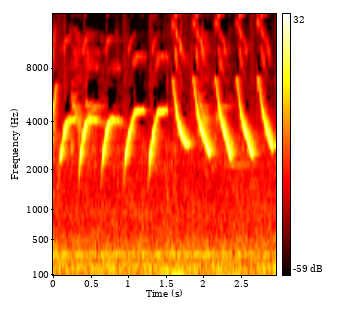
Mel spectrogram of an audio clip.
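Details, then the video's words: Canary colony, females calling to males and a male in full song, used to stimulate breeding condition: rapid series of rising then falling sweeping whistles, about three per second, shifting mid-phrase from upward to downward slurs. "Kicauan Kenari Koloni Jantan&Betina!"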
